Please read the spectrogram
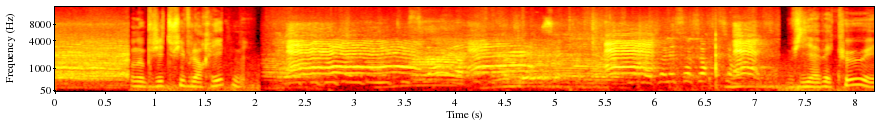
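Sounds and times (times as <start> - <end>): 
speech: 0.8 - 2.2, 6.7 - 8.1
ewe bleating: 2.1 - 7.2.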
